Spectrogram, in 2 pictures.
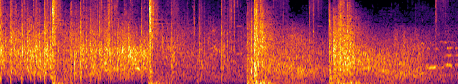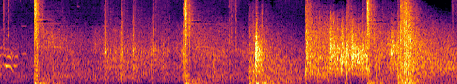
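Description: Sniper rifle shots crack loudly and echo, one every few seconds.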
